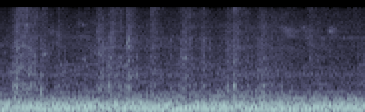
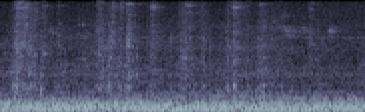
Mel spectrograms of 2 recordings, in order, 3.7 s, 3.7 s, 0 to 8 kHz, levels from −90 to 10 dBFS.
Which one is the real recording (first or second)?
second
